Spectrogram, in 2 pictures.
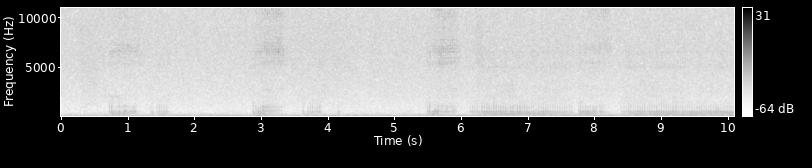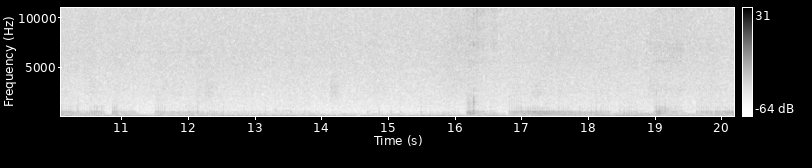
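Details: Heidi, a senior domestic cat adopted from the Humane Society of New York City, purring during a massage: a steady low rumbling drone with rhythmic swells of breath, soft rubbing and handling noises throughout.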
